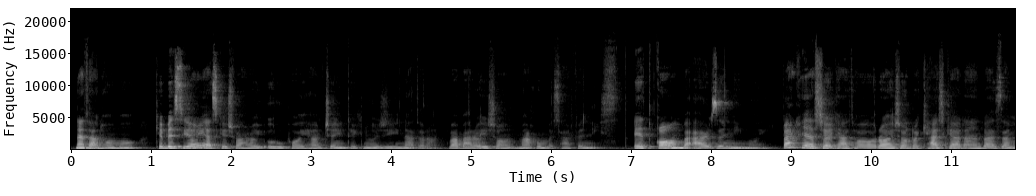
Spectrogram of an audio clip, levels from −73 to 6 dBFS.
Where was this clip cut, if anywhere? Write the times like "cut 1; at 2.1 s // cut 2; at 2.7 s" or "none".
cut 1; at 7.0 s // cut 2; at 8.8 s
